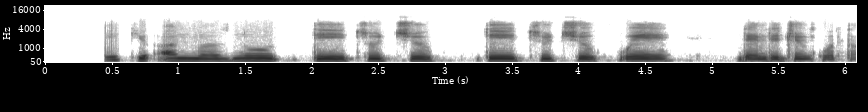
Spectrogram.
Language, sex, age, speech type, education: Nigerian Pidgin, male, 15-29, spontaneous, tertiary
